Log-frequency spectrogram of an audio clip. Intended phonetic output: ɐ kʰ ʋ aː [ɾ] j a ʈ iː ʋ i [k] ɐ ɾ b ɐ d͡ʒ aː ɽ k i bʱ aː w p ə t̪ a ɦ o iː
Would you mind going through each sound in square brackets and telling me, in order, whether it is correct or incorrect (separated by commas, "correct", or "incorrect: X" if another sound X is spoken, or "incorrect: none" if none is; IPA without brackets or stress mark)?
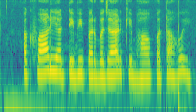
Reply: incorrect: ɽ, incorrect: p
